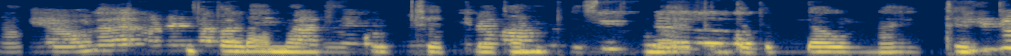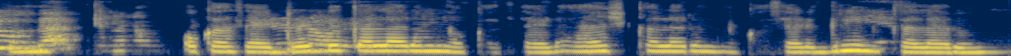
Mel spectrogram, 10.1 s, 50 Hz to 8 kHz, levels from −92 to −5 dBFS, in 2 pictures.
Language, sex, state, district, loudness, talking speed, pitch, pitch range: Telugu, female, Telangana, Karimnagar, -19 LUFS, 135 wpm, 220 Hz, 210-250 Hz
